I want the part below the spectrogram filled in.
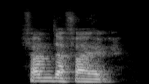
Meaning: plural of femme d'affaires
- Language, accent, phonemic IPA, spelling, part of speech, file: French, Canada, /fam d‿a.fɛʁ/, femmes d'affaires, noun, LL-Q150 (fra)-femmes d'affaires.wav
